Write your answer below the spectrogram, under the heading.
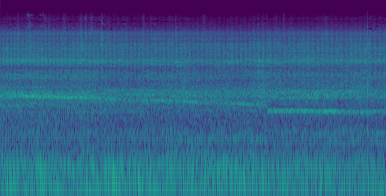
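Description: Golf cart driving along a road, its motor whining in a thin tone that slides slowly down in pitch and steps lower about five seconds in, over a steady low rumble.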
